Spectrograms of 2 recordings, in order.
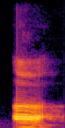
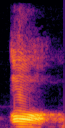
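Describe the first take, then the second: First: The vowel is an open a sound. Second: The vowel is a rounded o sound. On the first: The speaker calls it right. "Harus terbuka huruf alifnya itu jelas" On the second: The speaker calls it wrong. "nggak boleh o"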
